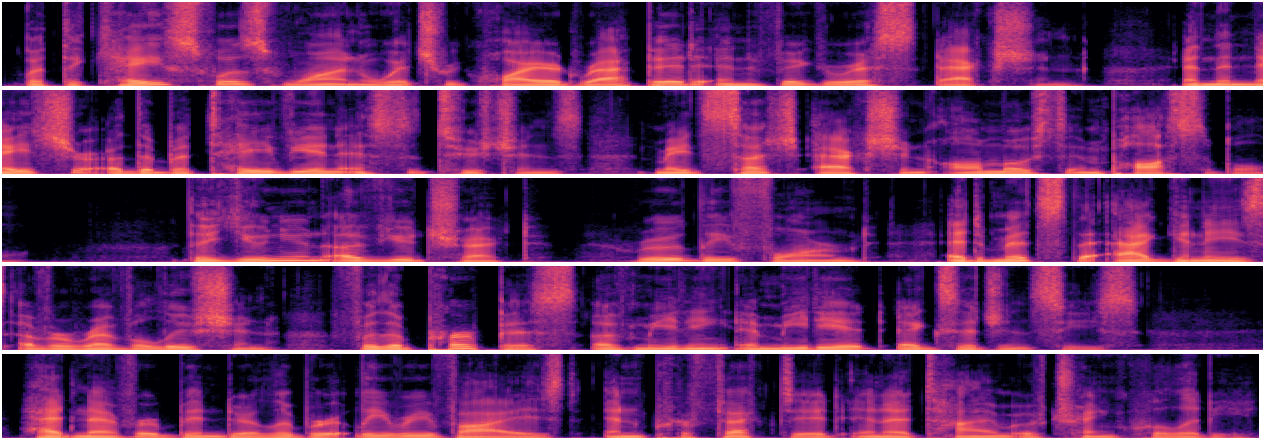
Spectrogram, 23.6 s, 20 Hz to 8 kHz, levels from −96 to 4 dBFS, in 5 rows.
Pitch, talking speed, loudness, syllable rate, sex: 115 Hz, 135 wpm, -20 LUFS, 5.1 syllables/s, male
